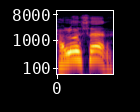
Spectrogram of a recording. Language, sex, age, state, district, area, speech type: Santali, male, 45-60, Jharkhand, Bokaro, rural, spontaneous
